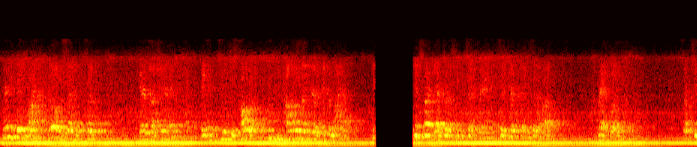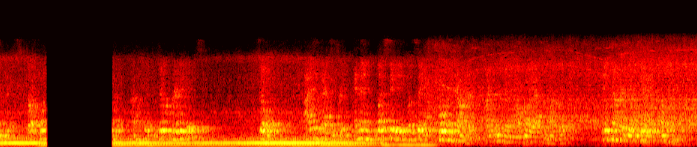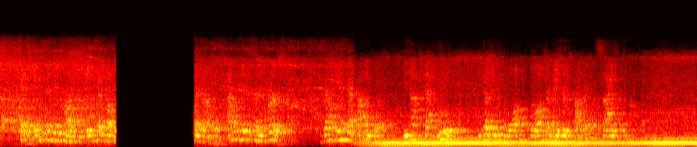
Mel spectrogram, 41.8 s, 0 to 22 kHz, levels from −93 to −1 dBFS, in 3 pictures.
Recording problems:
off-mic speech; far
room echo; noticeable; dies away in 1.1 s
garbled, watery; slightly; nothing above 7.5 kHz
muffled; very slightly; fading above 2 kHz
machinery noise; very loud; throughout; as loud as the speech
audio cutting out; at 7.5 s for 0.5 s, at 15 s for 1.5 s and at 30 s for 1.5 s

